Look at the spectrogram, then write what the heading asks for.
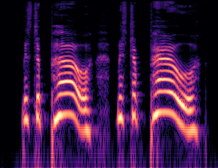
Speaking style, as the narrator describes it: Violet cried

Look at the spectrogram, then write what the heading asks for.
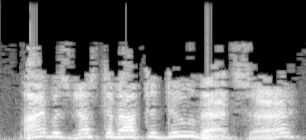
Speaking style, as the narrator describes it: Bargle shouted cheerfully back

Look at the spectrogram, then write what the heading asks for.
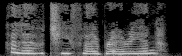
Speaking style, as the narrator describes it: said nervously

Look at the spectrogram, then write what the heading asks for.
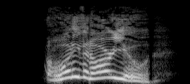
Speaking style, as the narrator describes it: asked in a terrified voice

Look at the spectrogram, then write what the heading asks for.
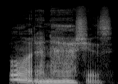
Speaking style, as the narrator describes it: he mumbled

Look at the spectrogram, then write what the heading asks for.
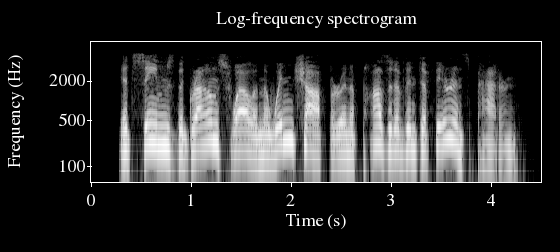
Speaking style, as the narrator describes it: Anne, standing at the halyards, called out

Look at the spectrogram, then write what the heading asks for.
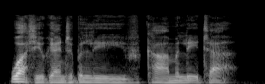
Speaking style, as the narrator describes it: Count Olaf asked

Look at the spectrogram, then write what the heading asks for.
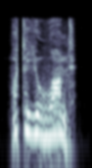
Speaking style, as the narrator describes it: Akamian hissed

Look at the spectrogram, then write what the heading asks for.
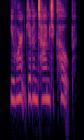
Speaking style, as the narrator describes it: I whispered

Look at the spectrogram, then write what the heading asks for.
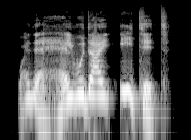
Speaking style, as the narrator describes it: she snapped

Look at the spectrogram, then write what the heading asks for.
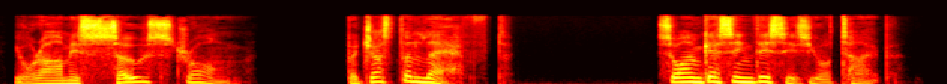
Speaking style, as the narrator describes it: she said in an appreciative tone

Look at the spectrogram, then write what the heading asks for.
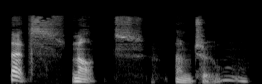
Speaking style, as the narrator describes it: he said, quietly choking out the words from between clenched teeth

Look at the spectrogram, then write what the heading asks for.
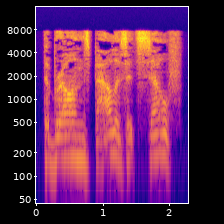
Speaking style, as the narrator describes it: Hukin breathed

